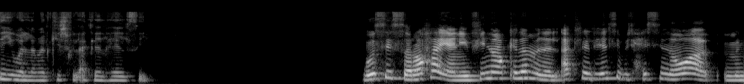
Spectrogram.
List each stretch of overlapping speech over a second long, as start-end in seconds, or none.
none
